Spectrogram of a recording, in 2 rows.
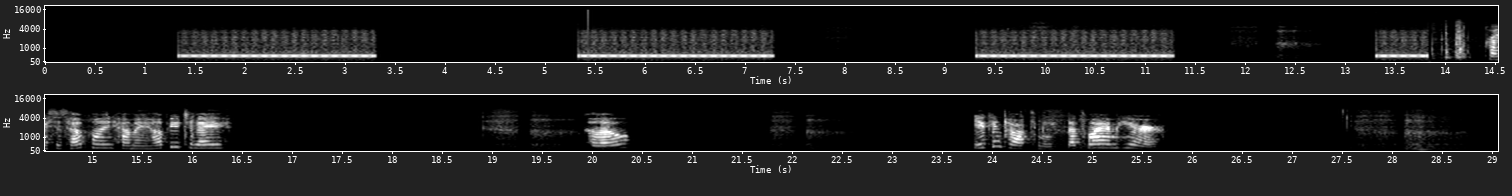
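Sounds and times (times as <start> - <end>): telephone ringback tone: 1.4 - 3.4, 5.4 - 7.3, 9.3 - 11.3, 13.3 - 13.9.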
